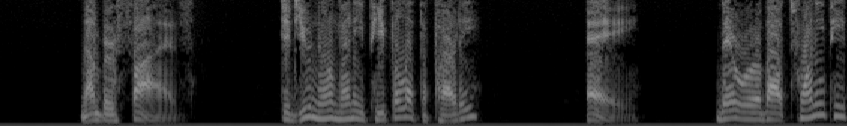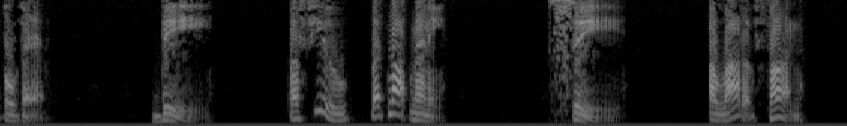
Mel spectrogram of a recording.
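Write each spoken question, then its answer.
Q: Did you know many people at the party?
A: B: A few, but not many.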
